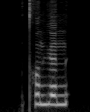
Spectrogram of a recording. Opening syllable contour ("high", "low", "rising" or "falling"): high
